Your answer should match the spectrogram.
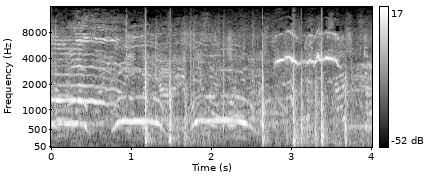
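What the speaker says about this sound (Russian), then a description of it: "А вот, товарищи, салют начался." Fireworks launched from ships on the Volga embankment during a holiday show, with sharp bangs and crackles bursting repeatedly over a whistling tone and crowd chatter, people talking nearby.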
